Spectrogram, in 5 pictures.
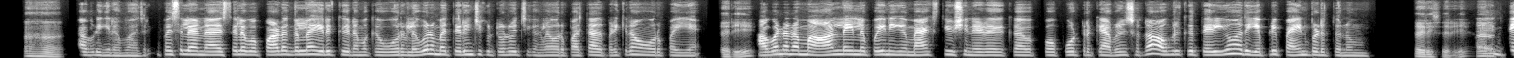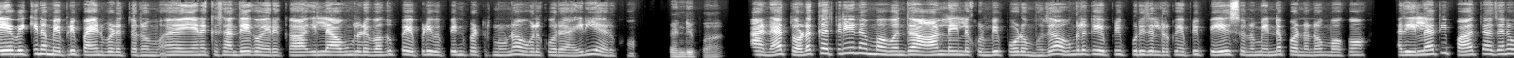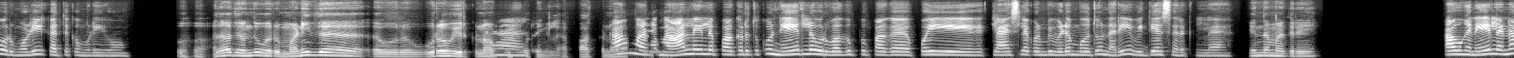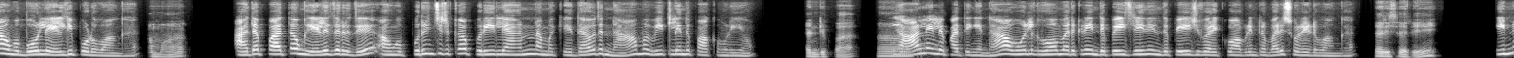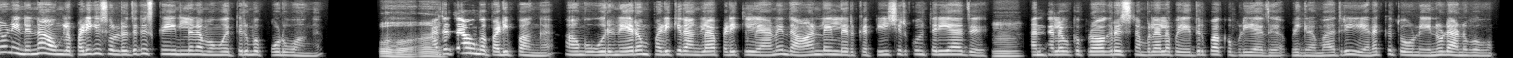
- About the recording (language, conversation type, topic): Tamil, podcast, நீங்கள் இணைய வழிப் பாடங்களையா அல்லது நேரடி வகுப்புகளையா அதிகம் விரும்புகிறீர்கள்?
- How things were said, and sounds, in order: other background noise; in English: "ஆன்லைன்ல"; other noise; tapping; in English: "ஐடியா"; in English: "ஆன்லைன்ல"; in English: "ஆன்லைன்ல"; in English: "ஆன்லைன்ல"; in English: "ஹோம் வோர்க்னு"; in English: "பேஜ்லந்து"; in English: "பேஜ்"; in English: "ஸ்கிரீன்ல"; in English: "ஆன்லைன்ல"; in English: "ப்ரோக்ரெஸ்"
